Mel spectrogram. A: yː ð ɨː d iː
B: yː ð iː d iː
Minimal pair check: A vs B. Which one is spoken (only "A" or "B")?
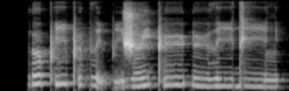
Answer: B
